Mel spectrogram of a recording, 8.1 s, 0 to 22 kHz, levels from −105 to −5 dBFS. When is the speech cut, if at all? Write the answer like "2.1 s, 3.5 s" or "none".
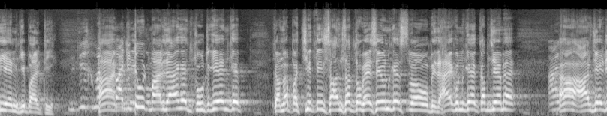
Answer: none

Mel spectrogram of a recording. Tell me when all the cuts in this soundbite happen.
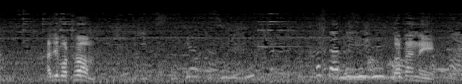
1.3 s

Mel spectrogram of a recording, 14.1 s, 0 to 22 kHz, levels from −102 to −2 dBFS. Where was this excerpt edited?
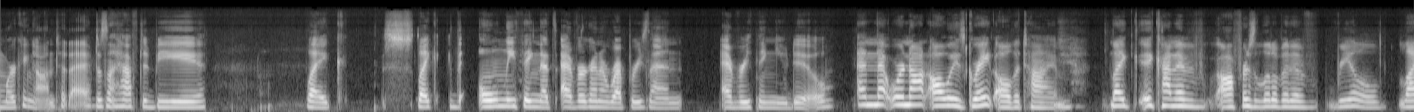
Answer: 1.0 s, 8.4 s

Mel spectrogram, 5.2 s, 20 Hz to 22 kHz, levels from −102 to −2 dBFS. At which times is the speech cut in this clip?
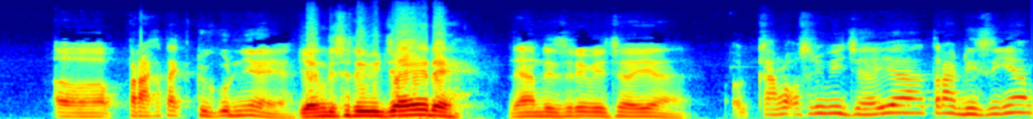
none

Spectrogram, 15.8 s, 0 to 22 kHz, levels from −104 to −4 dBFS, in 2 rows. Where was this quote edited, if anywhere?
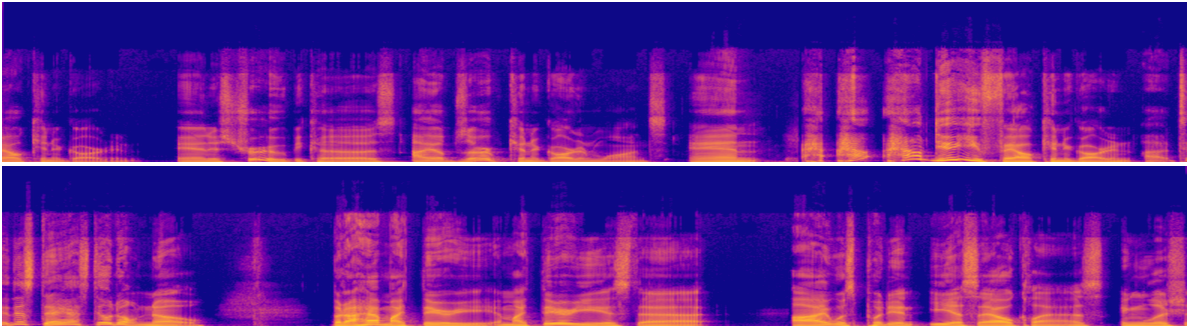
5.3 s

